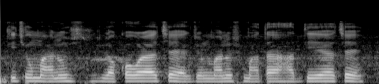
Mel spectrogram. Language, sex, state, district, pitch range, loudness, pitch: Bengali, male, West Bengal, Alipurduar, 135-145 Hz, -17 LUFS, 145 Hz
